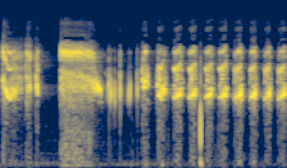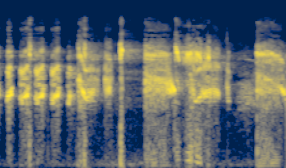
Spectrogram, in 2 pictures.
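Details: Young-swiftlet calling sound: buzzy bursts, then a rapid regular series of short chirps at roughly six per second, ending in loud rasping squawks.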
